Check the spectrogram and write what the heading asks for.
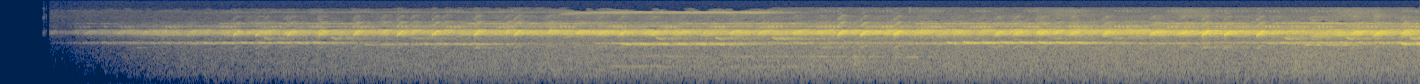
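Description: Chorus of night insects: crickets keep up a steady, high, pulsing trill, with shorter trills coming and going. It fades in from silence over the first second or so.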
